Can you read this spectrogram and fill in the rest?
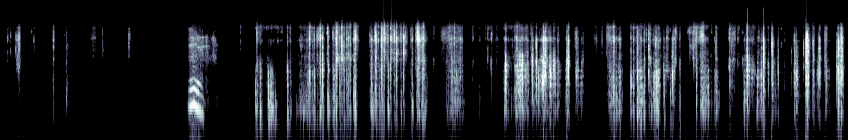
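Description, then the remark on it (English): Cards being shuffled for a card reading: repeated bursts of rapid, crisp riffling and flapping, several in a row, preceded by a brief chirp and near silence. “Okay, we're shuffling for you right now, Jackie.”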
